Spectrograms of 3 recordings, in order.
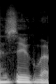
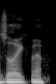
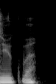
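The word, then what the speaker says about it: zeugma: Um yeah zugma rather than zoma. I I checked the pronunciation of that um recently cuz someone challenged me on it. I thought I better check that. So it turns out it's zugma.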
